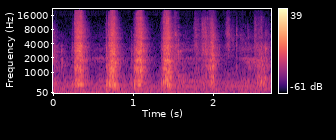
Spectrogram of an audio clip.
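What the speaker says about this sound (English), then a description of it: "I'm going to finish going around the edge of this with my nail file just so you guys don't have to listen to all that" A nail file rasps around the edge of a Dollar Tree Easter bunny decor piece, with about six steady, close scraping strokes in an even rhythm and no talking.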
